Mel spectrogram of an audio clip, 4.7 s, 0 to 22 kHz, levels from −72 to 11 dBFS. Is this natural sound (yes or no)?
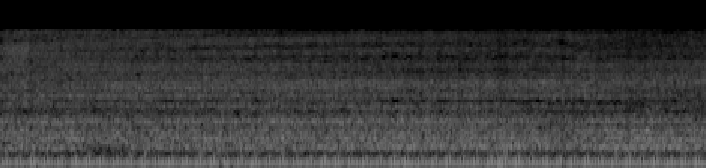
yes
